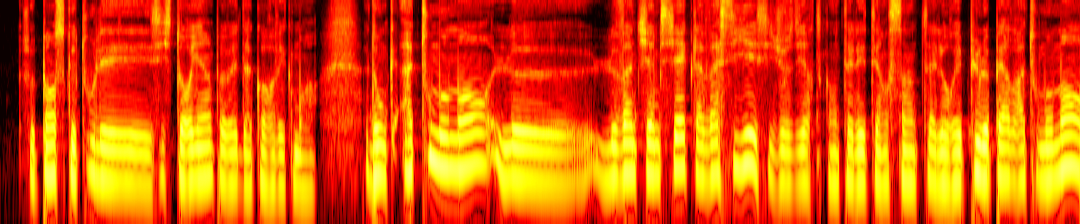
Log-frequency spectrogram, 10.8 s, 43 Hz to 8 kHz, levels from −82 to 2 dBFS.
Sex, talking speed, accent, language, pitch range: male, 200 wpm, French, French, 120-150 Hz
